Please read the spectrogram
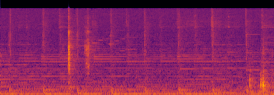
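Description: Background music, with a sharp click about a second in and a short clunk near the end as the electric pressure cooker's lid is turned and lifted off.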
